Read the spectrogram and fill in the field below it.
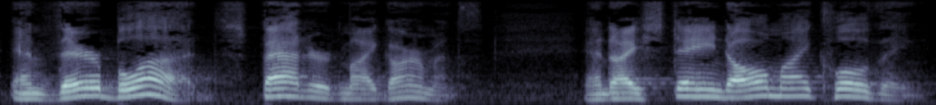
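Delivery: forceful Bible reading, loud on key words; scripture reading. Real, not acted. Preacher reading God's wrath in Isaiah, emphatic declamation. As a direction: proclaim each phrase with weight.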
